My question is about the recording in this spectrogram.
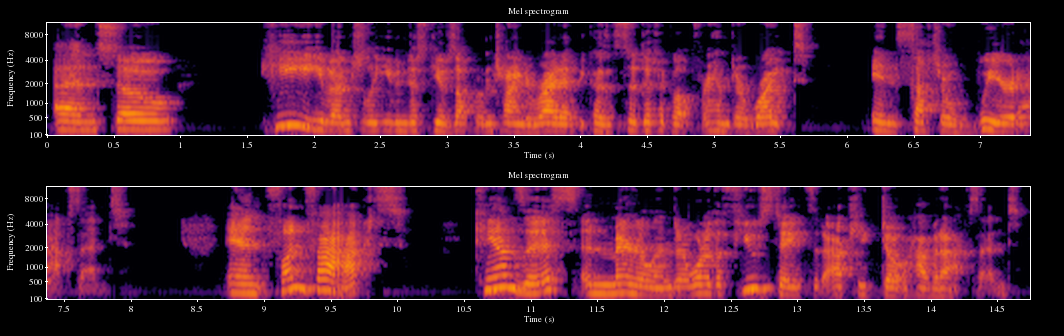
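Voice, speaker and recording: A young woman from Michigan, her accent faintly Michigan, teaches an English lesson in a relaxed, chatty style packed with ums and likes. Her voice sits on the low side with a sharp edge, moving at a normal speed. It's a recorded classroom lesson playing over scrolling text.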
